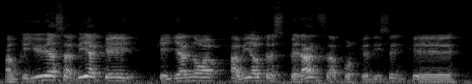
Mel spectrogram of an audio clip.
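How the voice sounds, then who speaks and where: A man's voice: on the high side, lively intonation, moderate pace, fairly bright tone. Guy telling his testimony, keeps repeating himself, all fervent, sounds far from the mic. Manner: fervent, repetitive, emphatic retelling. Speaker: guest giving testimony. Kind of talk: personal religious testimony. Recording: roomy sound from a distant mic.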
